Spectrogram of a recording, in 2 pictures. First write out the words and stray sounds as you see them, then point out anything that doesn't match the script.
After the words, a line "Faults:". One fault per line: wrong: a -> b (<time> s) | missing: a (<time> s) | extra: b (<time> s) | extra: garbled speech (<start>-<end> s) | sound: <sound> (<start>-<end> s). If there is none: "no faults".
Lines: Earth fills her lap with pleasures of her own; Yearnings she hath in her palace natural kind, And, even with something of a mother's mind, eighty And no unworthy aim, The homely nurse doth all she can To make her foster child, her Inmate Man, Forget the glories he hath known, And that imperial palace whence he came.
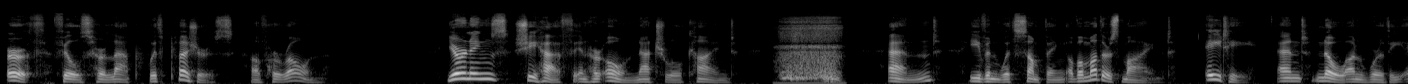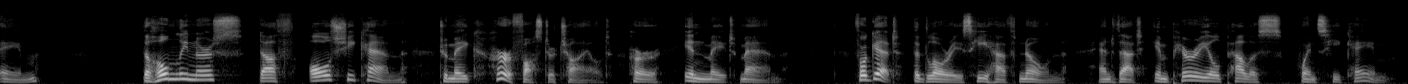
Earth fills her lap with pleasures of her own; Yearnings she hath in her own natural kind, And, even with something of a mother's mind, eighty And no unworthy aim, The homely nurse doth all she can To make her foster child, her Inmate Man, Forget the glories he hath known, And that imperial palace whence he came.
Faults:
wrong: palace -> own (6.0 s)
sound: sniff (7.7-8.5 s)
